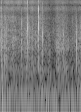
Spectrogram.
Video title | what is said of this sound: Vera Haul and Update on Custom Vera Tote (watch till end for thoughts)!! | it sounds like plastic it sounds cheap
